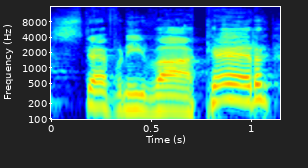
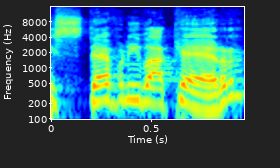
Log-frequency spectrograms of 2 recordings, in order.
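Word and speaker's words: Stephanie Vaquer: No, it's it's I literally speak Spanish. I'm from her part of the world. That's how it's pronounced. Anyway, Stephanie Vaker.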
